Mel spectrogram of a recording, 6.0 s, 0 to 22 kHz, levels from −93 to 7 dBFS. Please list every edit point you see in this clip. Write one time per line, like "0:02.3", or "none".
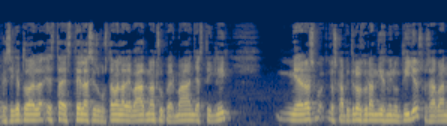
0:04.3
